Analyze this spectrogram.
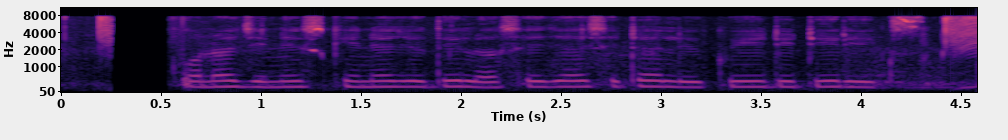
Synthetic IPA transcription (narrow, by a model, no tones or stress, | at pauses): konod͡ʒiniskined͡ʒod̪ilɔsed͡ʒaeseʈʰalikwiɖiʈiɾiks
